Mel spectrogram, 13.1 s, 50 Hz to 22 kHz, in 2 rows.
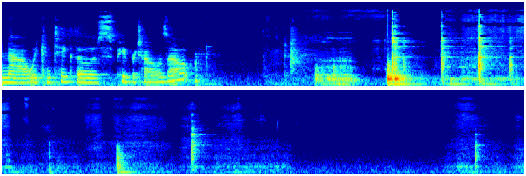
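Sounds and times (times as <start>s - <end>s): glass jars clinking: 3.9s - 6.6s.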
